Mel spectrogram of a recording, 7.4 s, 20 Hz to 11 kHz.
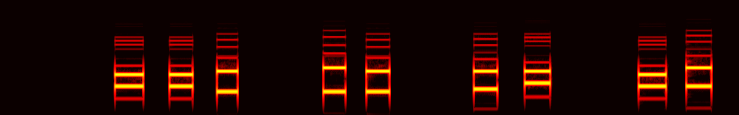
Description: DTMF, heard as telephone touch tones, dialled by hand, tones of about 250 ms. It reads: 772 32 50 79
